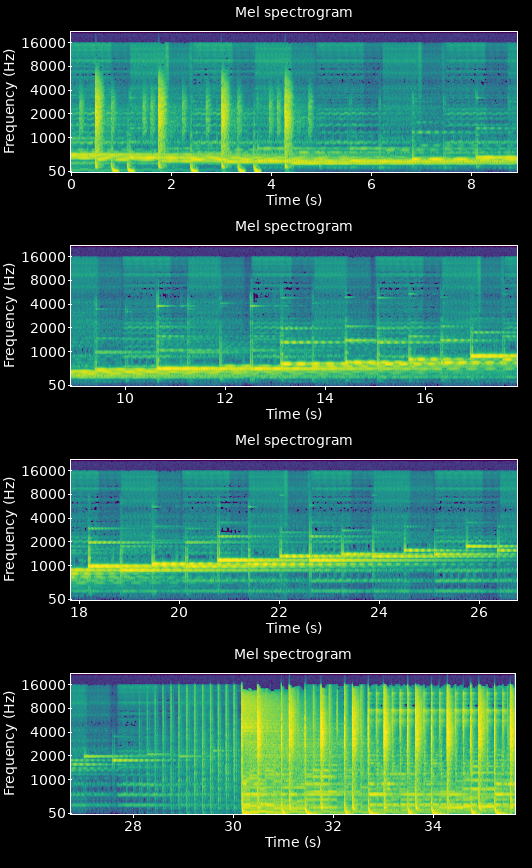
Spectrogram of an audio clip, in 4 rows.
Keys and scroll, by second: 7.8 3, 8.0 ], 9.5 ], 12.8 4, 22.6 3.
